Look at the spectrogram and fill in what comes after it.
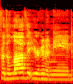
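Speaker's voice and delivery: ordinary delivery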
